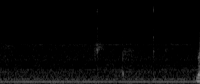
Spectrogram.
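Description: A few faint clicks and handling sounds from a smartphone being picked up and held up, over a steady low hum.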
